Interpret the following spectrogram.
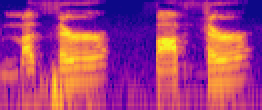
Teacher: please be careful of the voiced th sound mother father stick your tongue out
